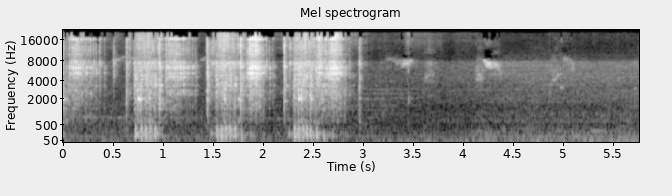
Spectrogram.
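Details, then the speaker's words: Echo GT 2400 line trimmer, compression test with gauge in spark plug hole; three short pull-start bursts of fast even piston chuffing, reading about 100 psi and holding steady, normal compression. "Whew, that is pretty good. That looks to me like 100 psi. That is very good, and it's not going down."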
